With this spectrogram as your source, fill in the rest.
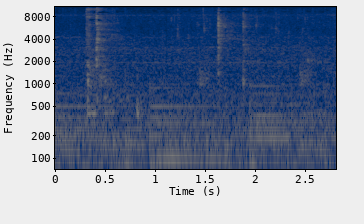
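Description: Chopped spring onions are stirred into a homemade sauce, giving a steady wet squelching and scraping of spoon against bowl, close and moderately loud with a few sharper clinks.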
